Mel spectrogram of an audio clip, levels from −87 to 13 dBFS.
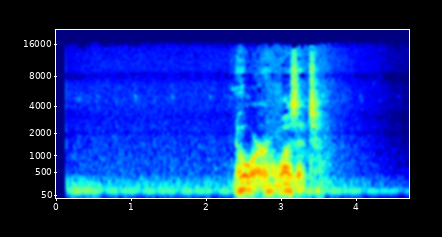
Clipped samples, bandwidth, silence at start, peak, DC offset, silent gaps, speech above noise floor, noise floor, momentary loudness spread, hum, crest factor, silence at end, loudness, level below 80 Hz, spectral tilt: under 0.1%; 16.5 kHz; 0.25 s; 0 dBFS; under 0.1%; none; 40 dB; -53 dBFS; 16 LU; none; 18 dB; 1.15 s; -13 LUFS; -52 dBFS; -5 dB/octave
